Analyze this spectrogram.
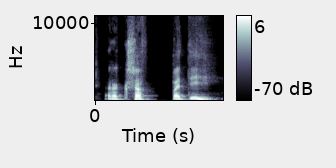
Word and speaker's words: Rakshapati: By the way, here Rakshapati, that visarga, you can pronounce it as a slight f. Rakshapati.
